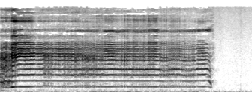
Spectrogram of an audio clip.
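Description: A man's long wordless vocal cry, sliding up at the start and then held at one steady pitch, breaking off about three and a half seconds in.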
